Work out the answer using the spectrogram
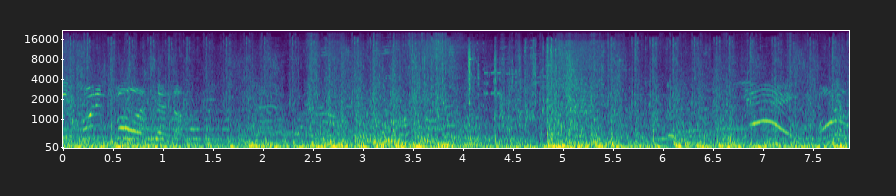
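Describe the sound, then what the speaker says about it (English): Rapid gunfire from a zombie shooter video game, dense bursts of shots with heavy booms running nearly continuously at close range, with a voice talking underneath. "I'll keep putting bullets in them"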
